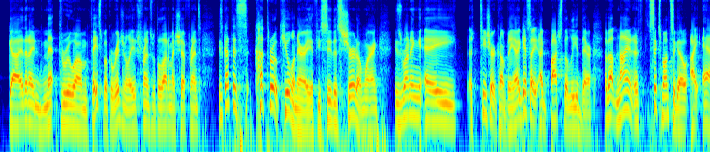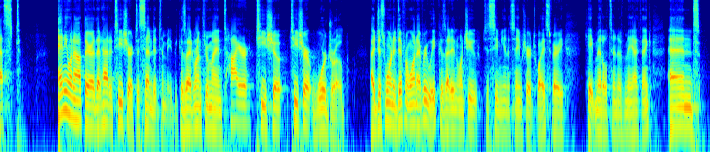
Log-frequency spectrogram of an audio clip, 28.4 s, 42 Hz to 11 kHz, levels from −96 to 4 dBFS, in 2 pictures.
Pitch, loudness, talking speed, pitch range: 110 Hz, -26 LUFS, 215 wpm, 100-130 Hz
